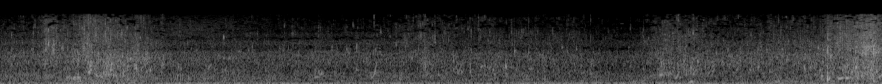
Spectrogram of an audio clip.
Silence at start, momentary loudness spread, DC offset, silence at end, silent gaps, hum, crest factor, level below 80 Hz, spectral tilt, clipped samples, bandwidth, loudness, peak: 0 s; 11 LU; under 0.1%; 0 s; none; none; 26 dB; -44 dBFS; -2.5 dB/octave; under 0.1%; 11.5 kHz; -34 LUFS; -8 dBFS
